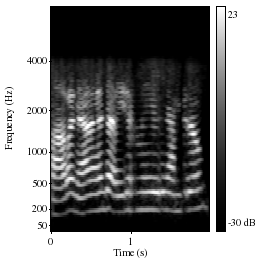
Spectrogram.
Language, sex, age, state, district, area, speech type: Malayalam, male, 45-60, Kerala, Alappuzha, urban, conversation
